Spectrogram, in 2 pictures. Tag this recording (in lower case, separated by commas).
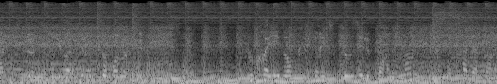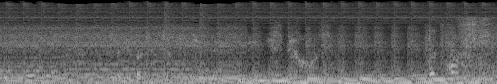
music, speech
